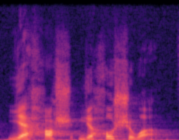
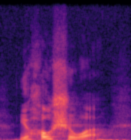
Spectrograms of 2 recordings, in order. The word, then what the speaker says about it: Yehoshua: The name that in Hebrew is pronounced something like Yehoshua. Yehoshua, which came to be known as Joshua in English.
